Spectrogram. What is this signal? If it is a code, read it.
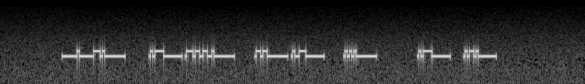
TTY/TDD text telephone tones (45.45 baud Baudot), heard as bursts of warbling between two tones, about 400 Hz shift, 1600 Hz centre. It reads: HE PLAYED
